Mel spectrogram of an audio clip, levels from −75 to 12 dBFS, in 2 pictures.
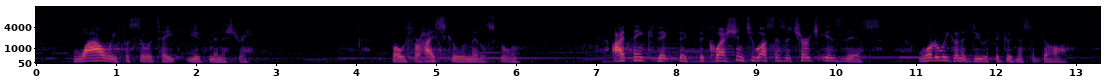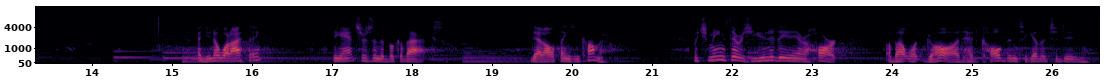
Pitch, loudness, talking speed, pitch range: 150 Hz, -37 LUFS, 160 wpm, 130-185 Hz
